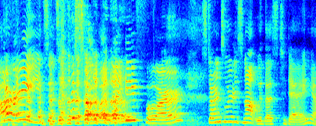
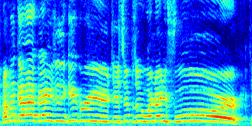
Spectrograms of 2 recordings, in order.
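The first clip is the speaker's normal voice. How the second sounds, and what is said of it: Imitates another person's voice. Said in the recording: “pretty good Starnslord impersonation”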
